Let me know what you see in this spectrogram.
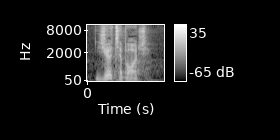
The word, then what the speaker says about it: Göteborg: On Saturday, the 21st of May, there will be a Skeptics in the Pub social event in Göteborg. Did I pronounce it well, Pontus? – Perfectly.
